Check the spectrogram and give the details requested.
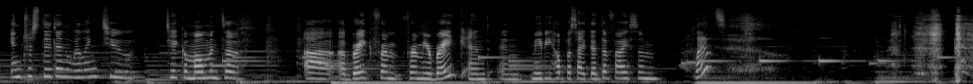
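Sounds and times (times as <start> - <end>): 
speech: 0.3 - 7.3
man's raspy cough breaking into a wheezy laugh: 9.2 - 9.6.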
